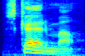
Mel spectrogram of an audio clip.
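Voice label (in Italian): "scherma", dialetto crespinese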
